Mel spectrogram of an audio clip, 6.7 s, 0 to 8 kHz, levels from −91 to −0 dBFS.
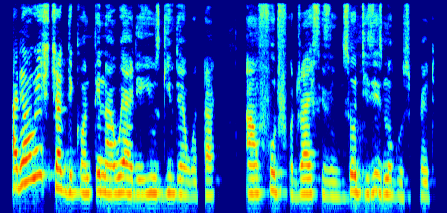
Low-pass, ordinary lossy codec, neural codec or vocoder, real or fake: none; none; codec, 16 kHz, 16 kbps, FreqCodec, larger model; fake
